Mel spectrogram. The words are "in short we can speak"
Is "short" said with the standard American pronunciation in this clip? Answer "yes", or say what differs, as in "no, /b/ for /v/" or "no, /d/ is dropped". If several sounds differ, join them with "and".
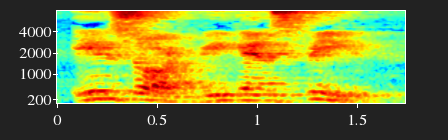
no, /s/ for /ʃ/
